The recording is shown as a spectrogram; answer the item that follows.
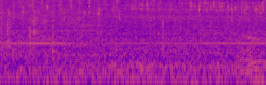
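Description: Water trickling steadily from small holes drilled in a PVC drip-irrigation pipe onto the soil of bucket-grown tomato plants.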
